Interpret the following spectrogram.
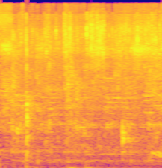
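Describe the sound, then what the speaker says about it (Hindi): Tap water running steadily into a sink while tomatoes are washed, a close continuous splashing rush with occasional small knocks, no voices. "मम्मा इन टमाटर को वॉश कर रही हैं"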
